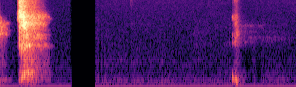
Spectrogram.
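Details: Tongue noise at the end of exhalation during abdominal breath-management exercises in voice therapy, attributed to the tongue moving forward under tension at the end of the exhaled breath.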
